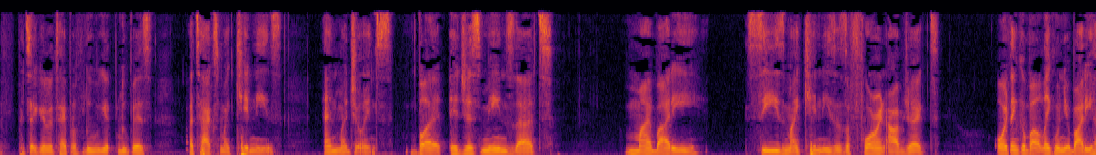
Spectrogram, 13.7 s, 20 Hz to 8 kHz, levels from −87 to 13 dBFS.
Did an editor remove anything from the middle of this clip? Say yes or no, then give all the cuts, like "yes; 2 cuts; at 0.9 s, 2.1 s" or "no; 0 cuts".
yes; 2 cuts; at 4.9 s, 12.6 s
